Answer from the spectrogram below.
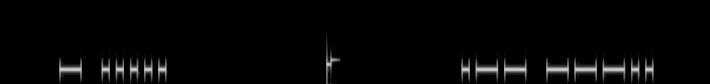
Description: Morse code, heard as a keyed tone, about 17 wpm, 700 Hz. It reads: T5 W8
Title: Single-Letter Single-Number 17wpm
